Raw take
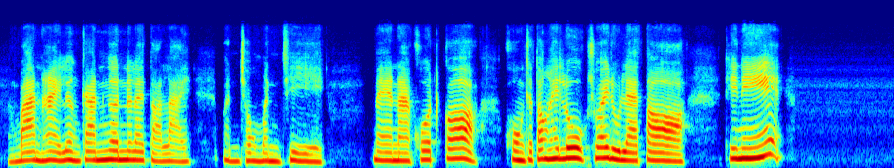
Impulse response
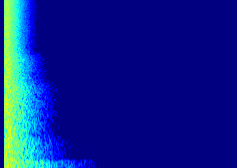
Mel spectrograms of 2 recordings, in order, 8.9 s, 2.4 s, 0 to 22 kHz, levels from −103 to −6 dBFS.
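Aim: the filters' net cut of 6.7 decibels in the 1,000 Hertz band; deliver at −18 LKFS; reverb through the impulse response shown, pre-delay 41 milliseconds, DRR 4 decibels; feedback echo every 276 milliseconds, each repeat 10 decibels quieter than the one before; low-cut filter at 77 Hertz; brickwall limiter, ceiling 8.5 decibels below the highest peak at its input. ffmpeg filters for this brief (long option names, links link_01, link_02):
-filter_complex "[0:a]highpass=77,equalizer=frequency=1000:width_type=o:gain=-8.5,alimiter=limit=-13.5dB:level=0:latency=1,aecho=1:1:276|552|828|1104:0.316|0.101|0.0324|0.0104,asplit=2[link_01][link_02];[1:a]atrim=start_sample=2205,adelay=41[link_03];[link_02][link_03]afir=irnorm=-1:irlink=0,volume=-14.5dB[link_04];[link_01][link_04]amix=inputs=2:normalize=0,volume=2.5dB"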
